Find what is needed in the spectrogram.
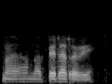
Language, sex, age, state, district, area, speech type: Telugu, male, 18-30, Telangana, Khammam, urban, conversation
